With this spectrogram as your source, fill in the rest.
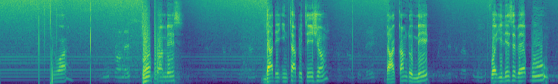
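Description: A young man speaks into a microphone in short bursts, heard through a loudspeaker.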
